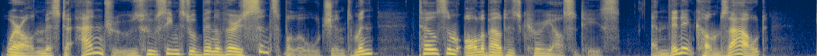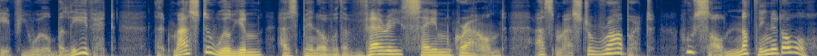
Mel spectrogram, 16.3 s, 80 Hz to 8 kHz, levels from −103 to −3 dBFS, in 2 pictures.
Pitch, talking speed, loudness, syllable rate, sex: 140 Hz, 165 wpm, -21 LUFS, 4.9 syllables/s, male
